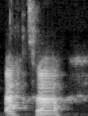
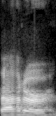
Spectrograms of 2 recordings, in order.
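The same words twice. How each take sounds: First: The middle t is a crisp, clear t. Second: The middle t sounds like a soft d. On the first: "In English, it would be better" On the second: "That's an American accent"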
